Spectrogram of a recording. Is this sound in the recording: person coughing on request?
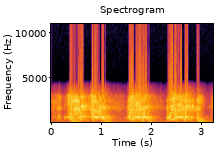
yes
